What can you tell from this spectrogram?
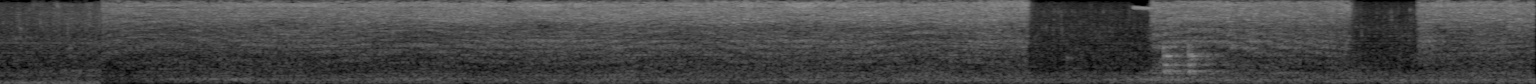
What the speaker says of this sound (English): we're going to use some PAM, which is also a canola oil blend, and we're going to spray the whole inside of this smoker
